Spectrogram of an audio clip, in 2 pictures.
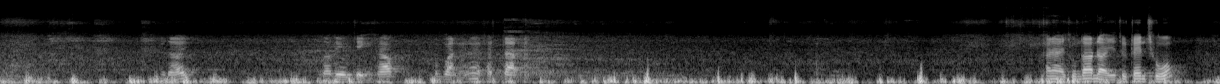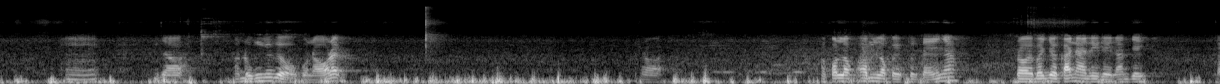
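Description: Plastic parts click and rattle as they are handled and fitted together.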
